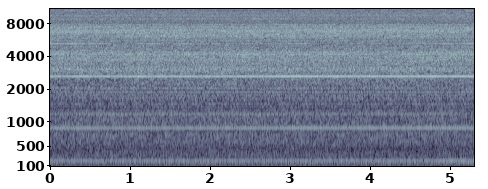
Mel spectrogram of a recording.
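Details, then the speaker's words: Black and Decker Floor Buster SV3000 cordless vacuum from the 90s, weak motor, bare floor mode: steady high whine with lower motor hum that sags when the brush roll is turned on, motor slowing under brush roll load. "Turn on the brush roll. And we can hear that that motor went down in speed."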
